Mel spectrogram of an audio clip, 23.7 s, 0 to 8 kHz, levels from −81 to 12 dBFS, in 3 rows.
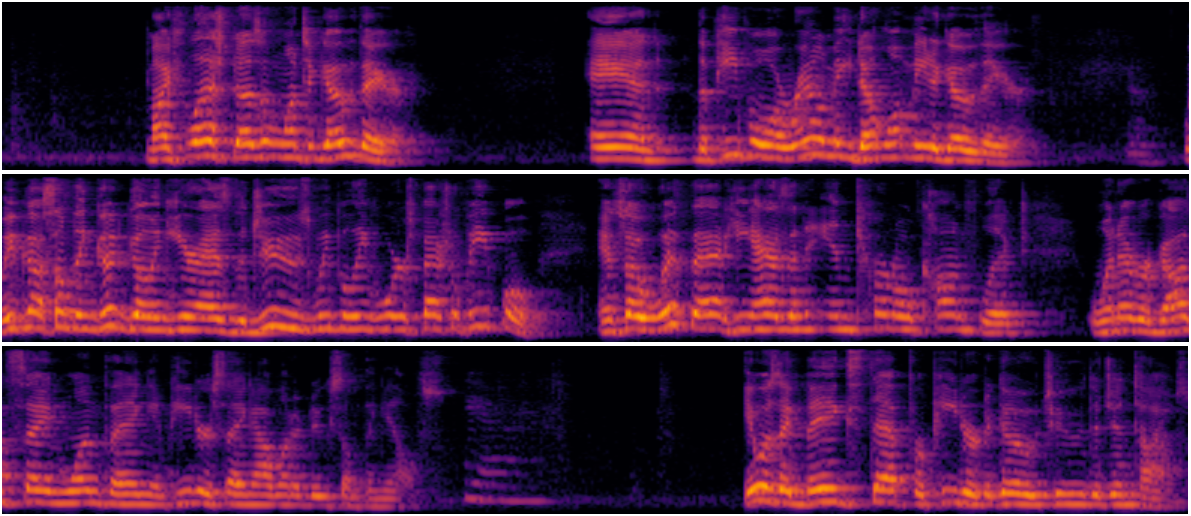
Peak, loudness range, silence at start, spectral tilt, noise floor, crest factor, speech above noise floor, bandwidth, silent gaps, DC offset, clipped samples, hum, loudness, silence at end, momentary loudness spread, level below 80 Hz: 0 dBFS; 5 LU; 0.95 s; -6 dB/octave; -66 dBFS; 18 dB; 47 dB; 7.6 kHz; none; under 0.1%; under 0.1%; none; -19 LUFS; 0.05 s; 11 LU; -88 dBFS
